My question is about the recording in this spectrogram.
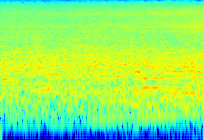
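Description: City street ambience: a steady wash of traffic noise.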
